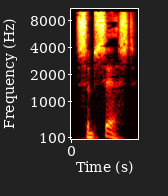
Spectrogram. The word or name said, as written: subsist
